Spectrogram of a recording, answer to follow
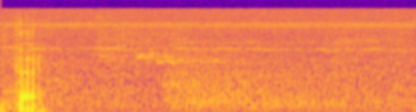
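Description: A man's speech breaks off just after the start, then a pause of faint, steady outdoor background noise with a thin, high, steady tone running under it.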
